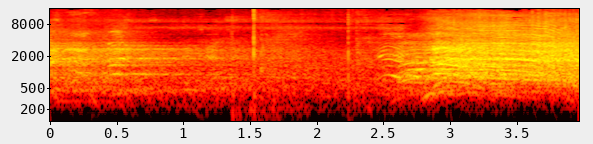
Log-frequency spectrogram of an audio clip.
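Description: A football is struck hard.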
